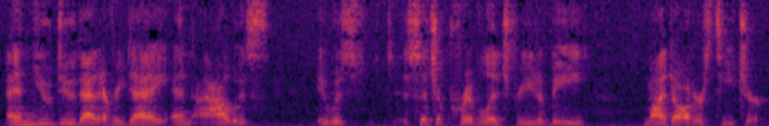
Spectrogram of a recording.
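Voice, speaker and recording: A woman's voice: medium pitch, steady tone, normal speed, gravelly, darkish tone, a little hiss or hum. A middle-aged woman, chatting bluntly as a podcast co-host and swearing freely. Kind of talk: casual chat.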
